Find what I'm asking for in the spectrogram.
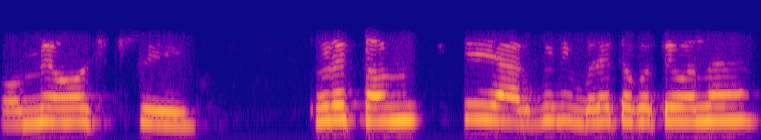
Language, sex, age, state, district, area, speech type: Kannada, female, 18-30, Karnataka, Bidar, urban, conversation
